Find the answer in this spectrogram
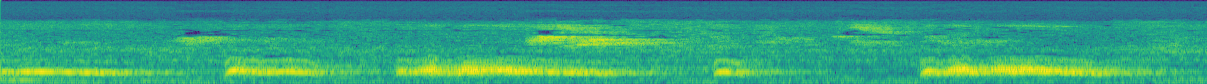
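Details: Thai dove giving a kích bổi call: drawn-out mid-pitched coos, two longer rolling ones and two short notes, separated by brief pauses, with faint high chirps of other birds in the background.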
